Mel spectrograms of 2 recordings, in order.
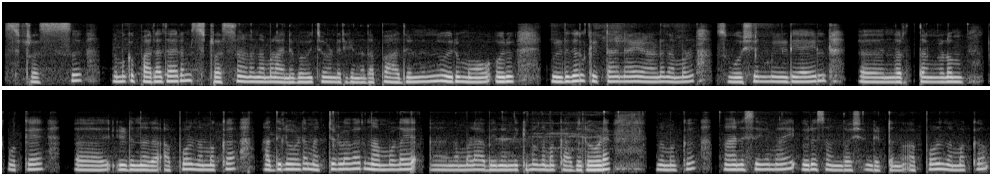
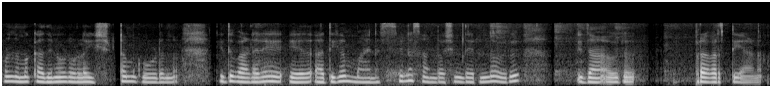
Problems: background sounds at intervals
